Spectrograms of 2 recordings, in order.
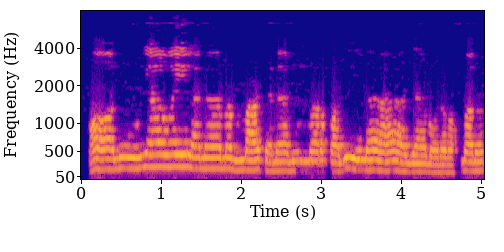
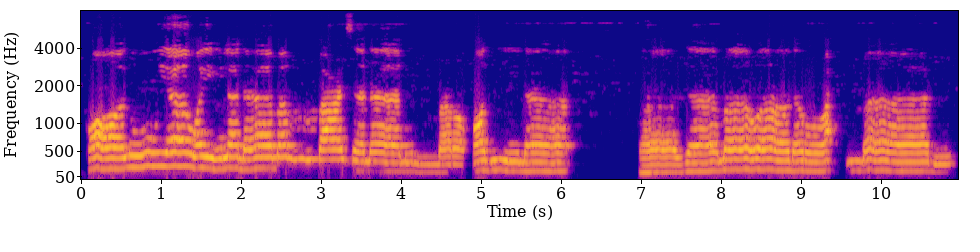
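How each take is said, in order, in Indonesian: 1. Bacaannya terus berjalan tanpa jeda setelah marqadina. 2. Ada jeda singkat tanpa napas setelah marqadina. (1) "dia tidak mau berhenti sejenak" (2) "berhenti sejenak tanpa mengambil napas"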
